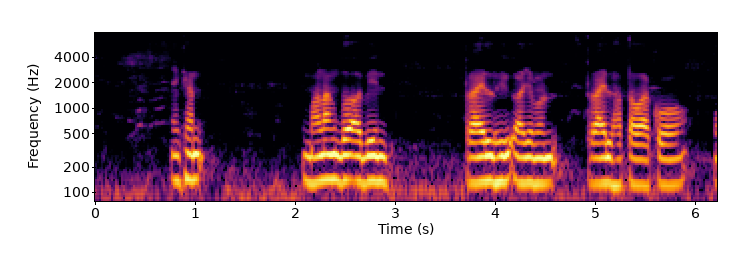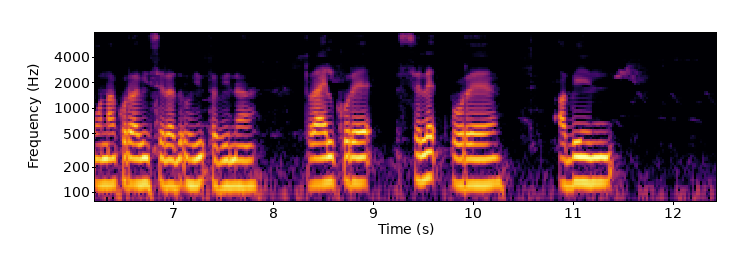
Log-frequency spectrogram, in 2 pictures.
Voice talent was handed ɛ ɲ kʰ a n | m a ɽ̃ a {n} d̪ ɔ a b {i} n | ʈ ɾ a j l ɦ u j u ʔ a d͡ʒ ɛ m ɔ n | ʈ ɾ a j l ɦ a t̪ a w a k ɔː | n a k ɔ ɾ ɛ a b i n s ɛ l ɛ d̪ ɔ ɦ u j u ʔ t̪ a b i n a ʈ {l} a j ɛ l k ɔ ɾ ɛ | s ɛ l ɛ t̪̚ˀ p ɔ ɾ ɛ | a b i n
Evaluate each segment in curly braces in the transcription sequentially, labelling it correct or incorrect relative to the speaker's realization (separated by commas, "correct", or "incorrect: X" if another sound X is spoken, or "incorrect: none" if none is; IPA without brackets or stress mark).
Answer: incorrect: ŋ, correct, incorrect: ɾ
